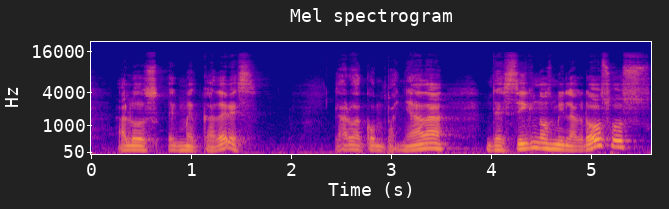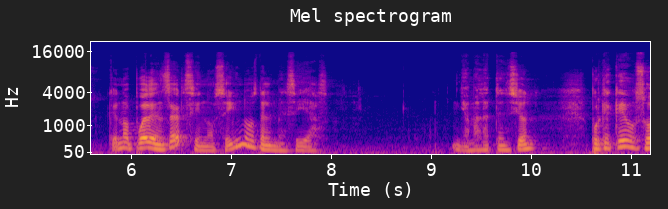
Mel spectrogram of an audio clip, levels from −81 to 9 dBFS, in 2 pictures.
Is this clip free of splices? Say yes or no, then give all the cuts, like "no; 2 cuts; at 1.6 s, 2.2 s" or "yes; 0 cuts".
yes; 0 cuts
